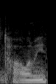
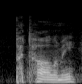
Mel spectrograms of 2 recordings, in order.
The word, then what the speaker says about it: Ptolemy: I know it's Ptolemy, it's a silent P, I slip up a lot of times. Ptolemy.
